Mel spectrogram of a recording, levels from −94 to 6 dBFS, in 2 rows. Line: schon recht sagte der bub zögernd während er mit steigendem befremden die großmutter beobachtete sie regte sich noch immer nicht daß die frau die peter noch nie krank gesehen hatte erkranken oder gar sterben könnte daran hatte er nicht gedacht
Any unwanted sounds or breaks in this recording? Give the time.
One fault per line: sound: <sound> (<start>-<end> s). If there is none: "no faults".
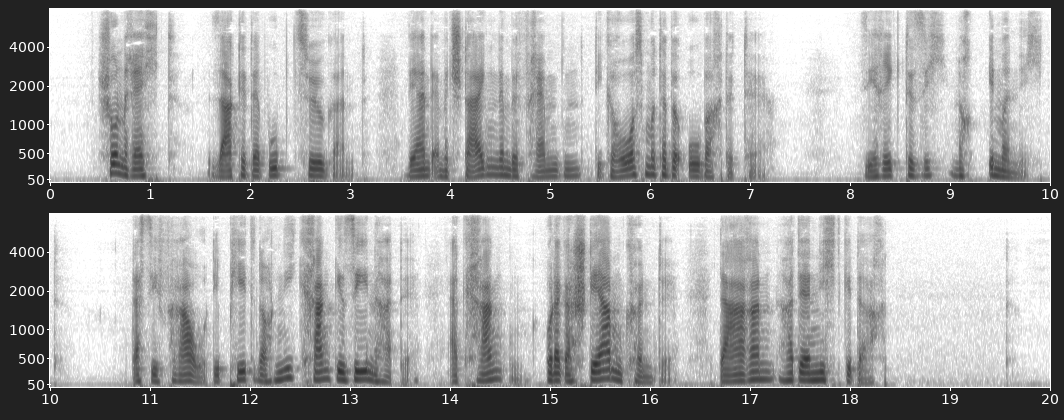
no faults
